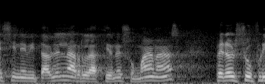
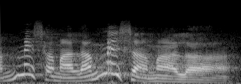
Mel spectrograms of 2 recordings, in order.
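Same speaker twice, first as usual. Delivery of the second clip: slow, lightly voiced childish chant; a little girl copying her mum; child scolding table; much slower than usual. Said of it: "y empieza". (niña repitiendo a su madre, regaño infantil lento)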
